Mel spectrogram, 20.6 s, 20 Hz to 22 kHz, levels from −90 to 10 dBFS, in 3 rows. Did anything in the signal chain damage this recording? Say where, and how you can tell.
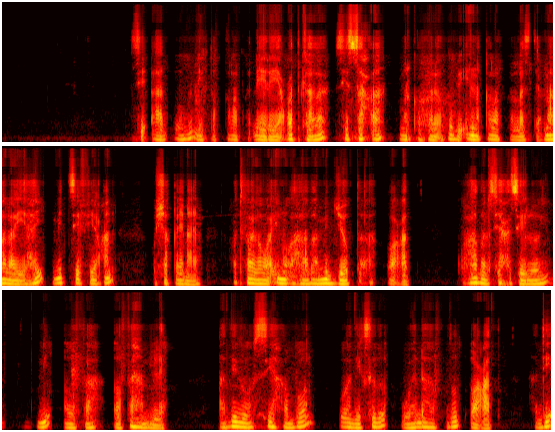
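Yes, at the codec: the speech sounds grainy throughout, likely Opus compression around 16 kbps refilling bands with noise. The spectrogram stays dense up to 20.4 kHz, with few holes.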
